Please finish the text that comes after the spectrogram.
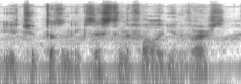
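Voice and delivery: plain reading voice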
